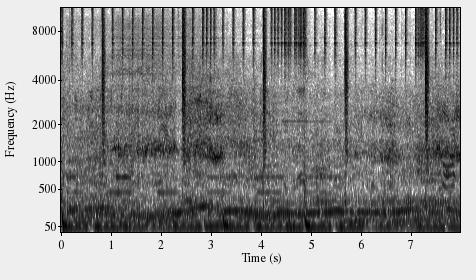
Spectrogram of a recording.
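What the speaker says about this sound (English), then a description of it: "We're gonna watch some autocross." Cars race through an autocross course at a Goodguys fall event, with loud engine revs rising and falling and repeated tire squeals as they corner, continuous throughout with no clear talk.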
